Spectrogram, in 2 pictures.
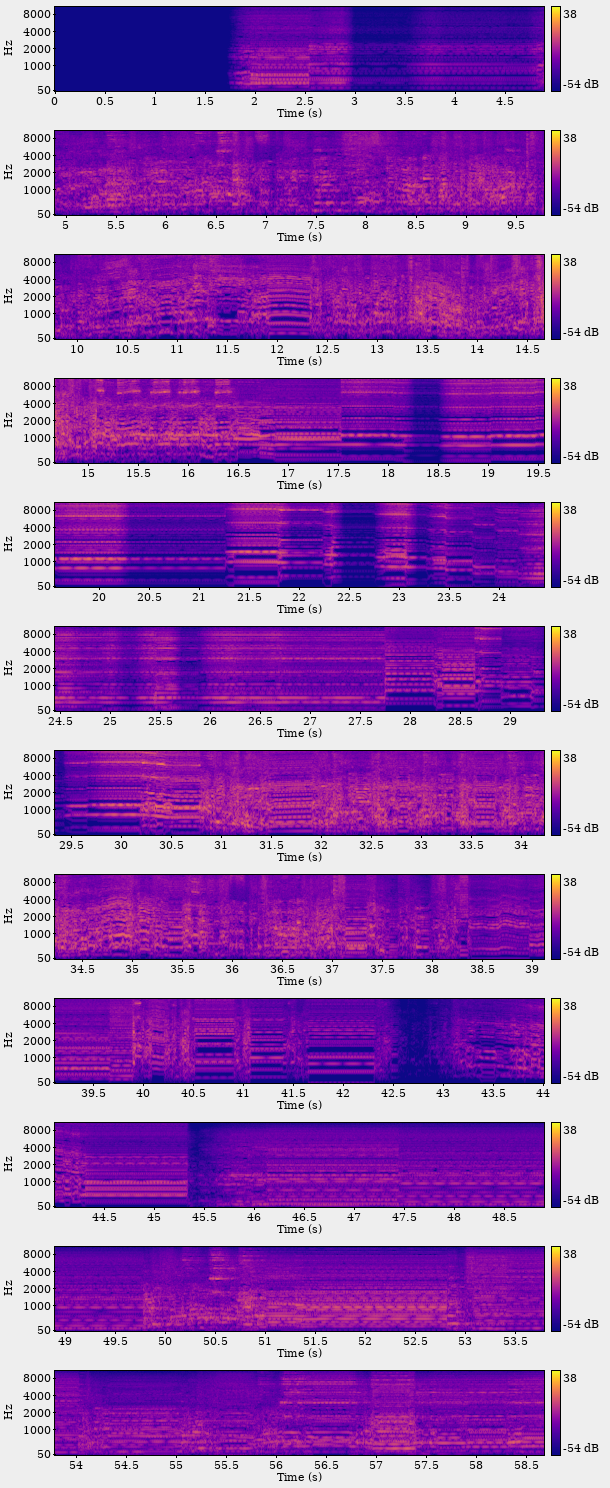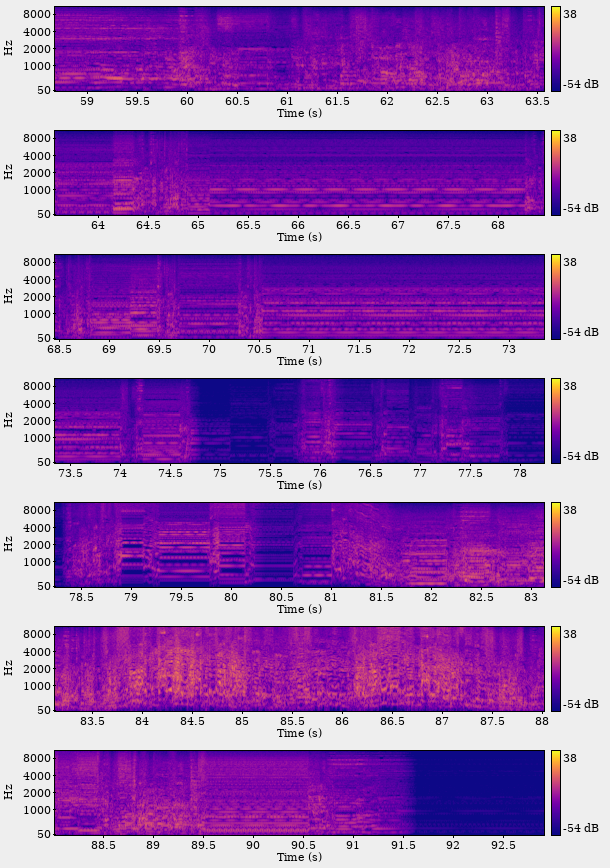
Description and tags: A wacom-tablet live improvisation of a spectral-analysis of a talking crowd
